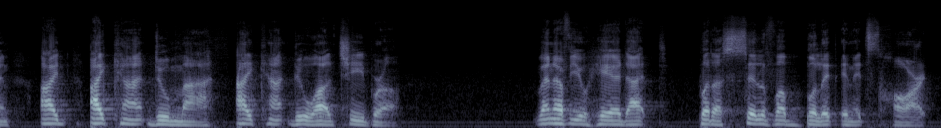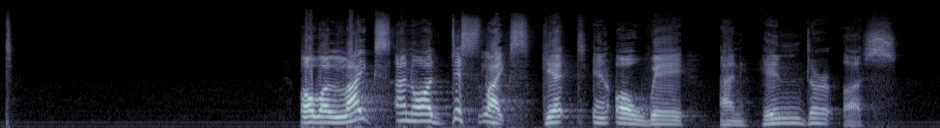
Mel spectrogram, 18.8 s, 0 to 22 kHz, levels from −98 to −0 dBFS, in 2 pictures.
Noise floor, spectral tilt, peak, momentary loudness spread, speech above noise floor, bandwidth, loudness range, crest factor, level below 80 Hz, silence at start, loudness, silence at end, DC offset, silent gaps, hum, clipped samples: -78 dBFS; -5 dB/octave; -12 dBFS; 18 LU; 46 dB; 13.5 kHz; 14 LU; 22 dB; -66 dBFS; 0 s; -32 LUFS; 0.5 s; under 0.1%; none; 60 Hz at -65 dBFS; under 0.1%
